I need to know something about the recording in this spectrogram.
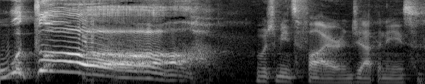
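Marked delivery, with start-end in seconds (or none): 0.0-2.6 very high, very loud, swooping, drawn-out yell. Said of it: "here's my Erwin impression".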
